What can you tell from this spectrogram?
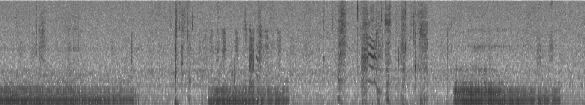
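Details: Mother cat Mocha makes long, deep, buzzing growls to banish her sister Kofi, who tries to take her newborn kitten. Three sustained growls of about two seconds each are separated by quiet stretches with scattered clicks and rustles.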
